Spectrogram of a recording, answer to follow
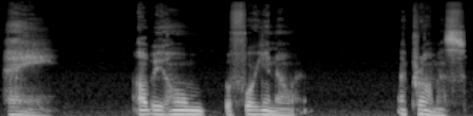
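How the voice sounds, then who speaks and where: Casting: male actor as protective werewolf detective boyfriend, soft reassuring delivery, mid-pitched voice, very dry intimate sound. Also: slow, slightly rough, no echo. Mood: tender. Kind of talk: intimate roleplay audio drama.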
